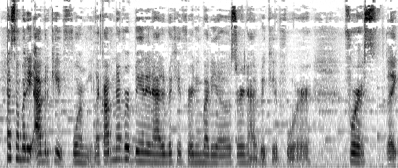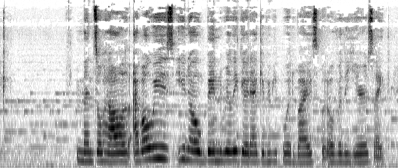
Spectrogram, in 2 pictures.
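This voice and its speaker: A woman in her twenties talking candidly into the camera in her bedroom while doing her makeup, cursing casually and filling every pause with "like". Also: mid-range voice, dark tone. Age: 20s. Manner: chatty, candid, swears often, lots of "like". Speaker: vlogger. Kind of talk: casual get-ready-with-me chat. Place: bedroom, indoors. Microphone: camera-facing, doing makeup at a desk.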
